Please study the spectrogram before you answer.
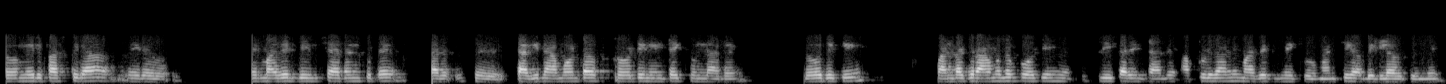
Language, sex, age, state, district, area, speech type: Telugu, male, 18-30, Andhra Pradesh, Palnadu, urban, conversation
